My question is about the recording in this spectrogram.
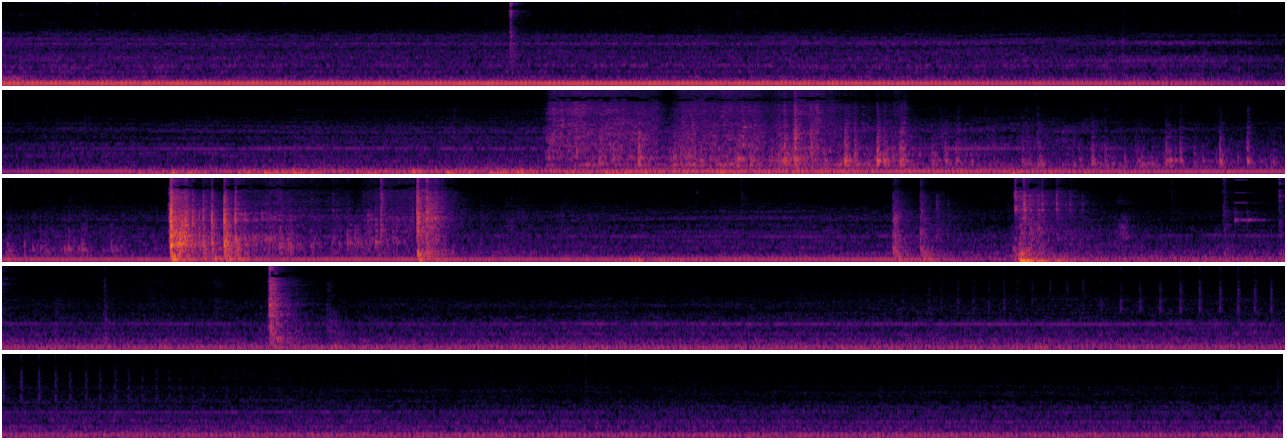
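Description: A steady low hum from the open oven drops away about six seconds in. After a brief rustle, a metal baking sheet clanks several times, loudest about fourteen and eighteen seconds in, as it is pulled out and set down on the stovetop.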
